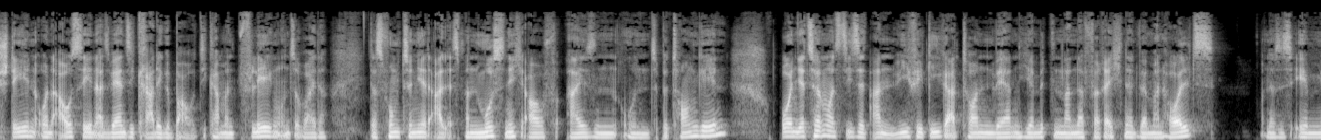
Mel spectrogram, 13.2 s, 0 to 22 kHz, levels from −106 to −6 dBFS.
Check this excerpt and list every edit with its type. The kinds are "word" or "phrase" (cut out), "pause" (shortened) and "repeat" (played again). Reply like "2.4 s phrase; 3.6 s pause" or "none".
8.7 s phrase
